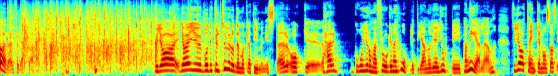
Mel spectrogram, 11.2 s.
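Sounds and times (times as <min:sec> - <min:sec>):
speech: 0:00.0 - 0:01.5, 0:03.1 - 0:11.1
audience applause: 0:00.0 - 0:04.4.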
